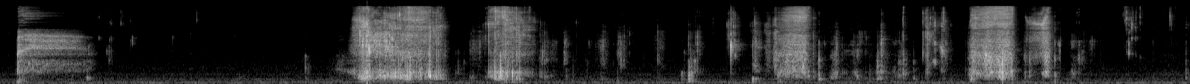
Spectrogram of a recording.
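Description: A young woman chews food with wet smacking sounds close by.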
